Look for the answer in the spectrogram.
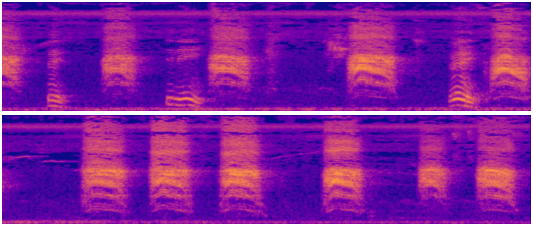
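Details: Crow kept and fed by hand, noisy with hunger: a string of about twelve short, rasping caws, tightening in rhythm, while a man speaks a few brief words early on.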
